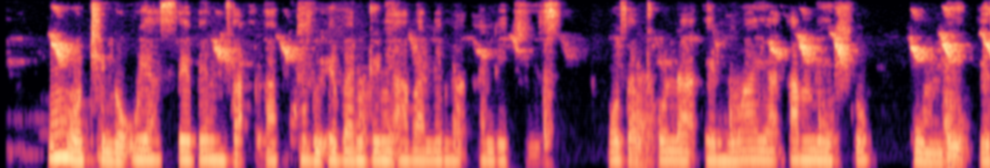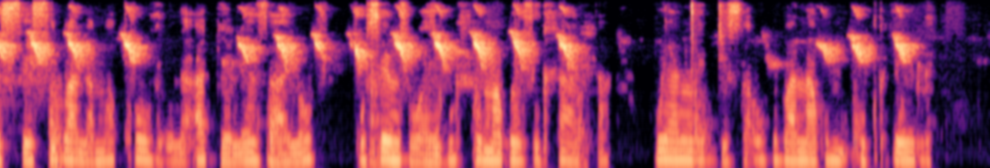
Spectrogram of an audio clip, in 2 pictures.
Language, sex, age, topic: North Ndebele, male, 50+, health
